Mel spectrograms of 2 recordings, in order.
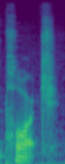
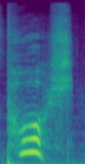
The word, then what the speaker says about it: Porsche: called Porsche Get Wrecked that's still better than porch it's Porsche it's called a Porsche 911 or a Porsche Boxer it's not called a porser Americans call it Porsches cuz they have to pronounce every letter call it a porch now made a new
